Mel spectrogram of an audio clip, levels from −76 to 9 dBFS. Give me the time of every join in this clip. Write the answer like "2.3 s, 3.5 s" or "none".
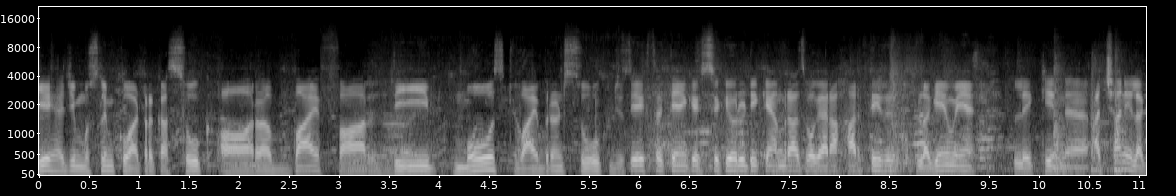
5.8 s, 9.5 s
